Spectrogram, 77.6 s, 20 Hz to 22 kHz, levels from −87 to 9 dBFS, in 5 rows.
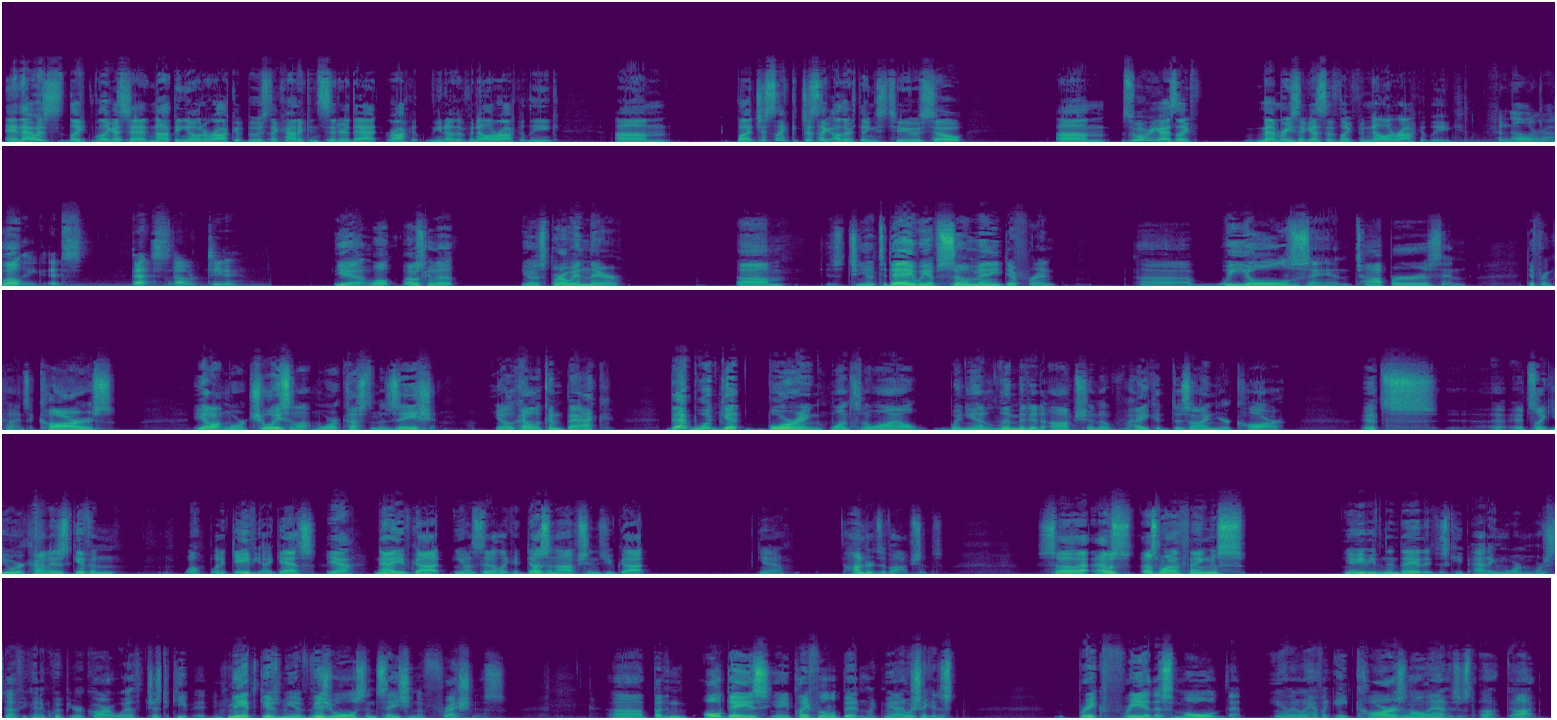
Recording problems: garbled, watery; slightly

